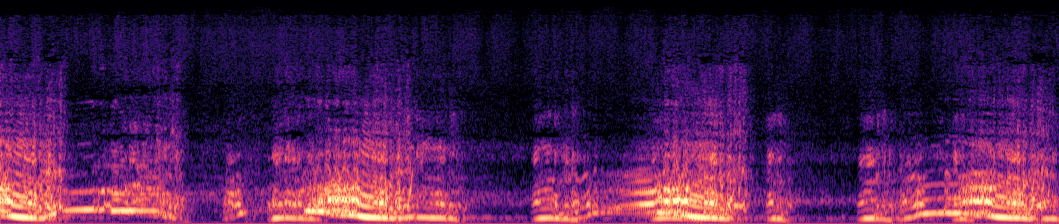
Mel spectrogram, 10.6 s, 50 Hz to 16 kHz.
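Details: Evening roaring by wild lions at the Djuma Waterhole, August 11, 2016: a series of four heavy, rumbling roars, each a low groan that sags downward, spaced about every two to three seconds.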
